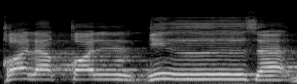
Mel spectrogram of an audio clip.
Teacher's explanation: Ikhfa hakiki dengung dua harakat.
